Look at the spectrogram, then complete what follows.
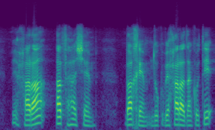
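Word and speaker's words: מהרה אף: Lorsque je veux dire Vehara, Af Hashem, donc il faut bien faire attention de ne pas dire Veharaf. Il ne faut pas avaler le Aleph. Et chaque fois qu'il y a un mot qui va être suivi d'un mot avec un aleph, il faut faire attention de bien articuler le aleph.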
